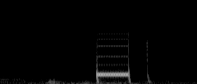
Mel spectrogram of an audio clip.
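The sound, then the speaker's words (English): A phone call being placed that goes unanswered to a disabled voicemail: one loud, steady electronic tone lasting about a third of a second, followed by a faint click, with no voices and a quiet background. “This voicemail is disabled.”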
